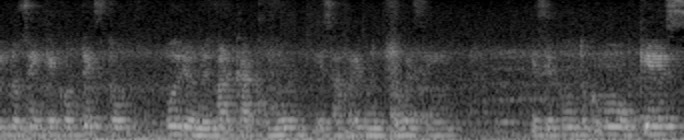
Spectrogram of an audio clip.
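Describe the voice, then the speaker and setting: A woman's voice: lowish voice, narrow, tinny audio, noisy background. Hesitant woman student asking questions. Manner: hesitant, rephrasing her questions. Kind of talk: classroom question. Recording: very echoey room, distant mic.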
